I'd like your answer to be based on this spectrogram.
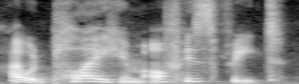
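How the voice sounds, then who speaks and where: A female storyteller gives an animated read-aloud for kids, full of playfulness and wide swings in pitch. She speaks slowly, with occasional creak, elongating words. Her emphasis is stretched out, and she pauses for side comments.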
